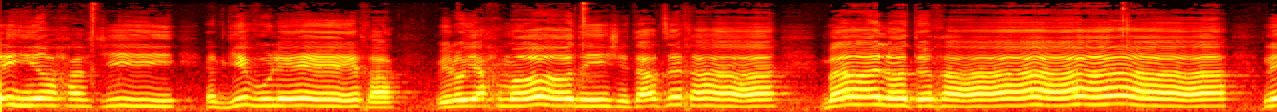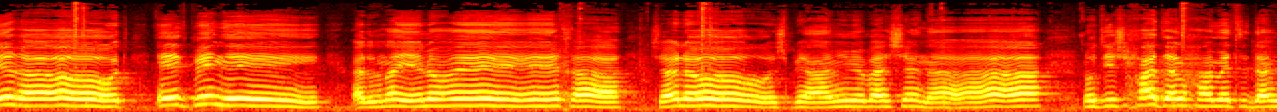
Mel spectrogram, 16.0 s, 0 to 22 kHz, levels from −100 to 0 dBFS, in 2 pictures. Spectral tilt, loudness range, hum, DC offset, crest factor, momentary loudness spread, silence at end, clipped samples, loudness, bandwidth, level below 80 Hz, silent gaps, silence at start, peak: -4 dB/octave; 3 LU; none; under 0.1%; 12 dB; 9 LU; 0 s; under 0.1%; -14 LUFS; over 20 kHz; -56 dBFS; none; 0 s; 0 dBFS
